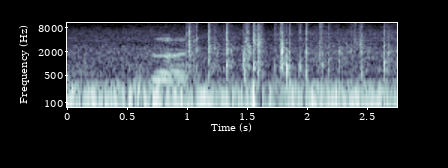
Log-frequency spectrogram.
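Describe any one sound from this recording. A card slides into a machine's slot with clicks.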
